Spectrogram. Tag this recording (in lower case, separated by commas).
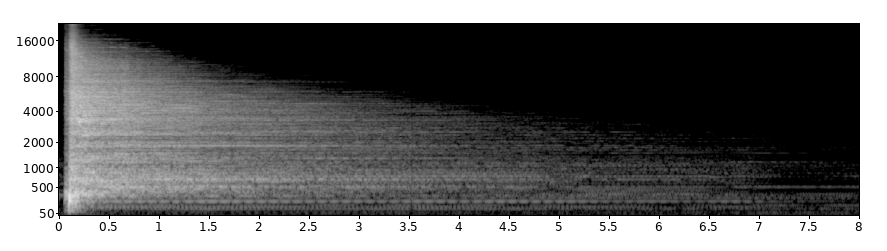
music, musical instrument, cymbal, crash cymbal, percussion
